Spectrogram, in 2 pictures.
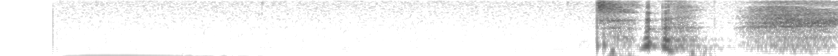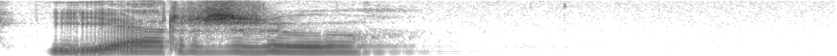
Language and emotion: Russian, positive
